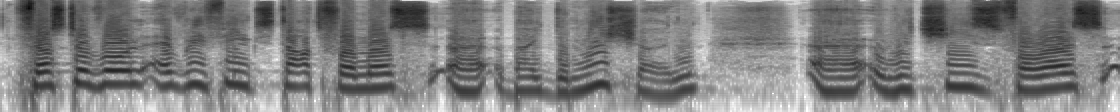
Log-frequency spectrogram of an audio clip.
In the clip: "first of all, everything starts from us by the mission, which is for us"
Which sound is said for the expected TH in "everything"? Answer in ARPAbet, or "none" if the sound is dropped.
TH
